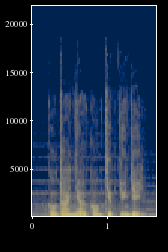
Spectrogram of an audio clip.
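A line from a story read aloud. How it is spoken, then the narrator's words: Worried question. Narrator (Vietnamese): bà hỏi lại với giọng điệu đầy lo lắng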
